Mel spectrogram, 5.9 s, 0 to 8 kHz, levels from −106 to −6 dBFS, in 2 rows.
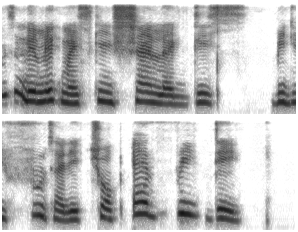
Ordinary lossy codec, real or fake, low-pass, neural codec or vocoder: none; fake; 7.2 kHz; codec, 16 kHz, 4 kbps, FreqCodec, smaller model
